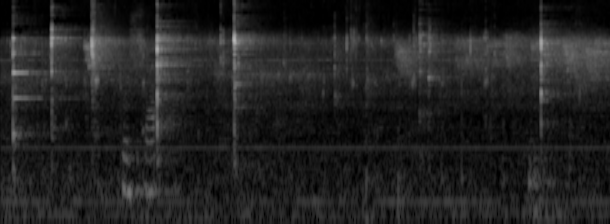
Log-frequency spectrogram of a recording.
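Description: A spoon clinking and scraping against a ceramic plate of rice and soup: a quick run of sharp, briefly ringing clinks, then one more a little past five seconds in, over a faint steady hum.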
